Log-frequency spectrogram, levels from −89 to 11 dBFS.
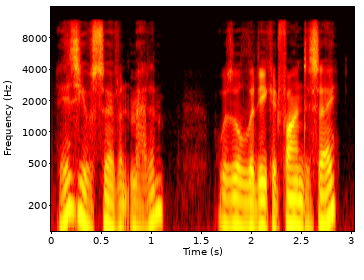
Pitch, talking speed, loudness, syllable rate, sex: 120 Hz, 255 wpm, -17 LUFS, 7.2 syllables/s, male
